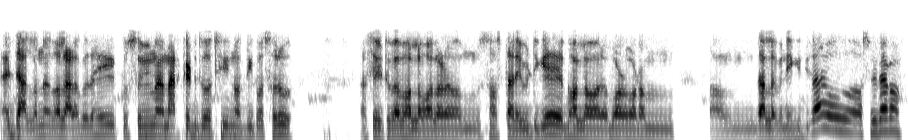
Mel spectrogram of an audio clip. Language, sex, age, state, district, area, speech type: Odia, male, 30-45, Odisha, Nayagarh, rural, conversation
